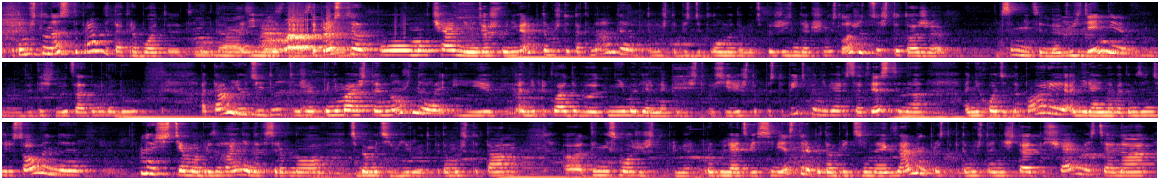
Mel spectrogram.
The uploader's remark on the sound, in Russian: Кофейня Характер (спасибо им за локацию!) слишком прекрасна и помимо нас там были еще посетители. Именно по этой причине звук не идеален.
